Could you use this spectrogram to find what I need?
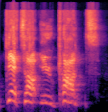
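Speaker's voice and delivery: loud, high shout at the player to get up; angry yell. Real, not acted. Fan yelling at a downed player on the TV, angry. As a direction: bark it at the screen, fed up.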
